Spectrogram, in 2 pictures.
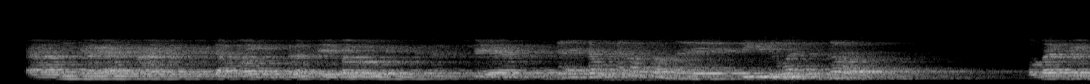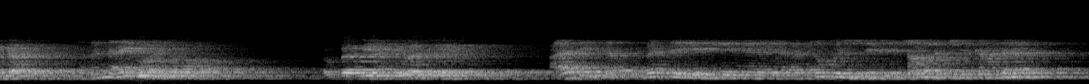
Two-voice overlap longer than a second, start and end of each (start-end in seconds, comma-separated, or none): none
